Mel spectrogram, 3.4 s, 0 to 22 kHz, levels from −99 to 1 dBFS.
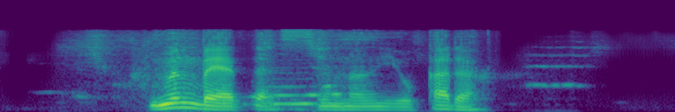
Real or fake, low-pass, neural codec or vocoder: fake; 7.2 kHz; codec, 16 kHz, 0.5 kbps, X-Codec, HuBERT features, trained on balanced general audio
